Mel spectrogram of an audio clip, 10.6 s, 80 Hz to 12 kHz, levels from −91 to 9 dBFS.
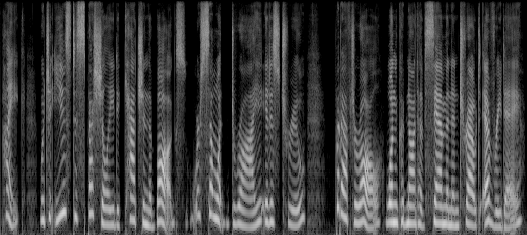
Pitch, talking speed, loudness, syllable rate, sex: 255 Hz, 160 wpm, -18 LUFS, 4.2 syllables/s, female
